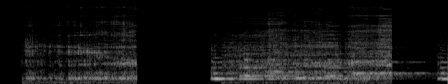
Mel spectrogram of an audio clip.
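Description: Butter knife slicing through kinetic sand in two passes: one lasting about a second, then, after a short break, another of about two seconds.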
